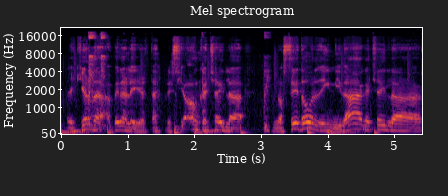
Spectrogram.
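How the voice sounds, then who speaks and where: A man with a Chilean accent speaks at a fairly high pitch with very wide pitch swings. Noticeable background noise sits behind him. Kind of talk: casual chat.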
